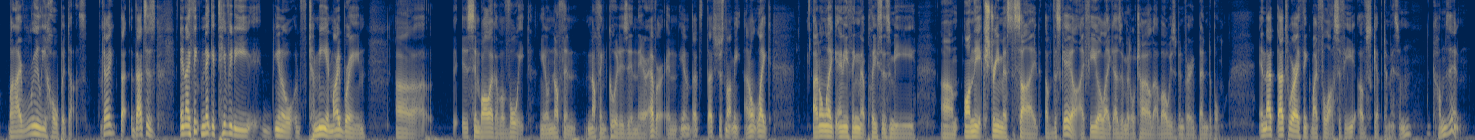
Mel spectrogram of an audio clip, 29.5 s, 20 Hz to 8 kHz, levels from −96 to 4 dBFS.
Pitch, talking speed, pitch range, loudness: 95 Hz, 175 wpm, 80-110 Hz, -26 LUFS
